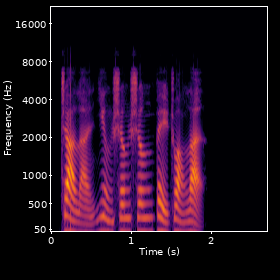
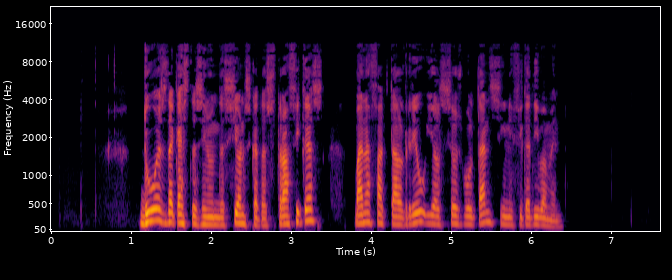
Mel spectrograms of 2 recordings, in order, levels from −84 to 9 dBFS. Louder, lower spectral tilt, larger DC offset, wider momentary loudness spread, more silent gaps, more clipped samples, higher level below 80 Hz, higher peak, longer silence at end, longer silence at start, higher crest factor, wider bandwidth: about the same, -22 LUFS vs -20 LUFS; second, -3.5 dB/octave vs -5.5 dB/octave; first, 0.5% vs under 0.1%; about the same, 11 LU vs 10 LU; neither; neither; about the same, -60 dBFS vs -64 dBFS; about the same, -2 dBFS vs 0 dBFS; second, 0.8 s vs 1.25 s; second, 0.15 s vs 1.1 s; about the same, 22 dB vs 20 dB; second, 9.6 kHz vs 11.5 kHz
